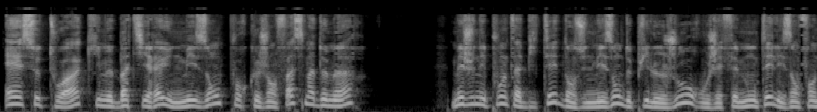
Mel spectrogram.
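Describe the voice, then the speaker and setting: A man narrating scripture as an audiobook, reading from a script in a measured, solemn manner with clearly separated phrases. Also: medium pitch, mellow.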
